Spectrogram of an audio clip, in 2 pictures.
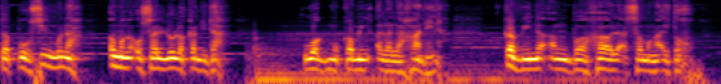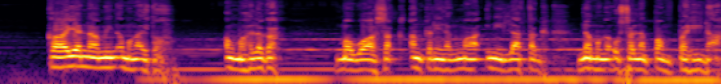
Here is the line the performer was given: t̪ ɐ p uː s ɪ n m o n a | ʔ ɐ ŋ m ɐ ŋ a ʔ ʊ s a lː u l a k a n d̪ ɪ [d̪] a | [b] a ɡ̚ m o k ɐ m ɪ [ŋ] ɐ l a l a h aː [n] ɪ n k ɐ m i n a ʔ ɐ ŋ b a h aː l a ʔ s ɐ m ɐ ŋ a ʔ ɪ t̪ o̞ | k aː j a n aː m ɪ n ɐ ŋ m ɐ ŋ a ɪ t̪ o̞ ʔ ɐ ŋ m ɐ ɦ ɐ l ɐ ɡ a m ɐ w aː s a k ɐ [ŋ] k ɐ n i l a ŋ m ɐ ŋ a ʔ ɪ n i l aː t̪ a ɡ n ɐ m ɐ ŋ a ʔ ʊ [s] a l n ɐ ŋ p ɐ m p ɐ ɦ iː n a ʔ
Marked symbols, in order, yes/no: yes, no, yes, yes, yes, yes

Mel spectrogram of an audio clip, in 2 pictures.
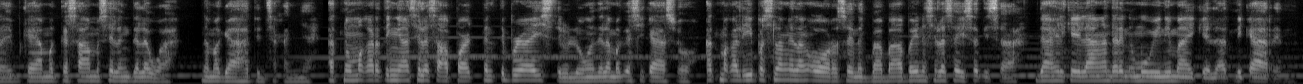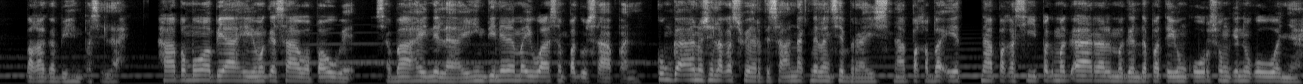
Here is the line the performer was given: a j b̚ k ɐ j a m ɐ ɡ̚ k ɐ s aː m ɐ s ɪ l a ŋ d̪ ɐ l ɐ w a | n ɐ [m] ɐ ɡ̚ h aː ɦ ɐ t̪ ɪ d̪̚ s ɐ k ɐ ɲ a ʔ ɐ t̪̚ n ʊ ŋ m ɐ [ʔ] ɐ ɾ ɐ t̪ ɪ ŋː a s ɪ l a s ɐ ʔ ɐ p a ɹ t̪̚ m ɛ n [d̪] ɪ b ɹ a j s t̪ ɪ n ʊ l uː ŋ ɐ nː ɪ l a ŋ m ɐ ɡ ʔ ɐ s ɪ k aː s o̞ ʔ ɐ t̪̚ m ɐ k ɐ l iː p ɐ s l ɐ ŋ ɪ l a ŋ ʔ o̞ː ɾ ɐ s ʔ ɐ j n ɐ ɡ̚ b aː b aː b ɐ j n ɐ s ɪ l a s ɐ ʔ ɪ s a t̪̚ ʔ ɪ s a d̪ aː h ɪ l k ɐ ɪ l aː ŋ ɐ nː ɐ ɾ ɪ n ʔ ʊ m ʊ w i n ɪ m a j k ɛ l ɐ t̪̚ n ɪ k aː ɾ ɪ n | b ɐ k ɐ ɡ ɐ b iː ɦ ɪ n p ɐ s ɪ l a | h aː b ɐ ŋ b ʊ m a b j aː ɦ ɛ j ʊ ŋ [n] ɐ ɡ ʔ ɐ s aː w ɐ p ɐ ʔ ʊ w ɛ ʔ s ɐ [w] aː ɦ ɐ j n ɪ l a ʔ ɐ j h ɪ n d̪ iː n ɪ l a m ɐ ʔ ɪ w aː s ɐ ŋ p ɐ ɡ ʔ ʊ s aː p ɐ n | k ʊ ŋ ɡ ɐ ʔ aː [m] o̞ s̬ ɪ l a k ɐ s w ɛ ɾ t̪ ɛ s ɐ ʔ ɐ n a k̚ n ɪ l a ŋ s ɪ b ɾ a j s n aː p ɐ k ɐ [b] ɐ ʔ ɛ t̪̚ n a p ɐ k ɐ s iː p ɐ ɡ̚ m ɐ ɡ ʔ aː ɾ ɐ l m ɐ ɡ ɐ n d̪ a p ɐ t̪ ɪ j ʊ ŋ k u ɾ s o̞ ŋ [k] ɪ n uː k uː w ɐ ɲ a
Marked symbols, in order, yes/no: yes, no, no, no, no, no, yes, yes

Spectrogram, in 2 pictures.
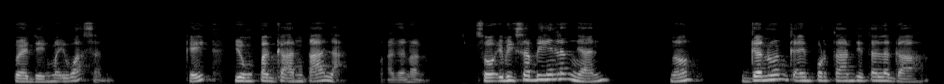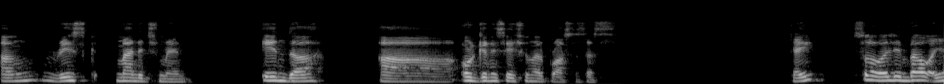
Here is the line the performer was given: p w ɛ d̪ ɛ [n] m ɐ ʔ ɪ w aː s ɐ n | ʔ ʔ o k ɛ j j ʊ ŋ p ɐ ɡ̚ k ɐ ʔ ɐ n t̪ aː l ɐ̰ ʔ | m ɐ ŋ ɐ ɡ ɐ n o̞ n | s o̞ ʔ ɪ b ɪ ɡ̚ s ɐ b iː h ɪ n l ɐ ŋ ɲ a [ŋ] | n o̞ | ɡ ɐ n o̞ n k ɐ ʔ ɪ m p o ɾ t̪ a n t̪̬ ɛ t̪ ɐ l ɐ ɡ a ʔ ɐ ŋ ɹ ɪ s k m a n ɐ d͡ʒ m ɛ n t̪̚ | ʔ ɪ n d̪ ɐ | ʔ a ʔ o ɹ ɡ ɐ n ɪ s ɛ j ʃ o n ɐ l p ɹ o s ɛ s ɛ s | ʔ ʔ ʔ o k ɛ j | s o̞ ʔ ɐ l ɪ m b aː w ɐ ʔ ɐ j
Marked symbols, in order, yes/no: no, no

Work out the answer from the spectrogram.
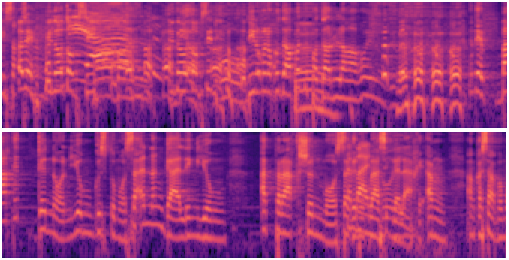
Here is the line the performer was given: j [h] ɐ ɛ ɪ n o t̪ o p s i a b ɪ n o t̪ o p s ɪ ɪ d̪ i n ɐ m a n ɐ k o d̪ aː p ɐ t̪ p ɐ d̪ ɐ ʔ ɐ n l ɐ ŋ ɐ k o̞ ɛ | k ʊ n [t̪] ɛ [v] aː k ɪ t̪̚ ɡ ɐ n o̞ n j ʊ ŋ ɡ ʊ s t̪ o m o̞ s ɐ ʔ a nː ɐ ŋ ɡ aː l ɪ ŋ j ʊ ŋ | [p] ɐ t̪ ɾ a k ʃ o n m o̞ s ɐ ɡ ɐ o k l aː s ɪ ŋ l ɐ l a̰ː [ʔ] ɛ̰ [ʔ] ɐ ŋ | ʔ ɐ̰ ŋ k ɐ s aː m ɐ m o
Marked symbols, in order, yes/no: no, no, no, no, no, yes

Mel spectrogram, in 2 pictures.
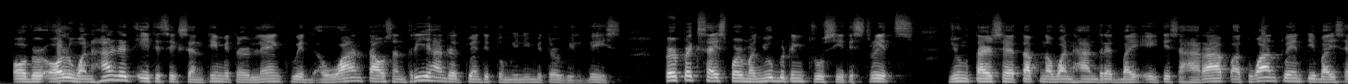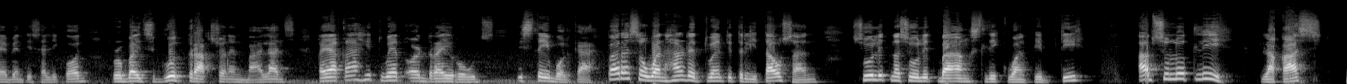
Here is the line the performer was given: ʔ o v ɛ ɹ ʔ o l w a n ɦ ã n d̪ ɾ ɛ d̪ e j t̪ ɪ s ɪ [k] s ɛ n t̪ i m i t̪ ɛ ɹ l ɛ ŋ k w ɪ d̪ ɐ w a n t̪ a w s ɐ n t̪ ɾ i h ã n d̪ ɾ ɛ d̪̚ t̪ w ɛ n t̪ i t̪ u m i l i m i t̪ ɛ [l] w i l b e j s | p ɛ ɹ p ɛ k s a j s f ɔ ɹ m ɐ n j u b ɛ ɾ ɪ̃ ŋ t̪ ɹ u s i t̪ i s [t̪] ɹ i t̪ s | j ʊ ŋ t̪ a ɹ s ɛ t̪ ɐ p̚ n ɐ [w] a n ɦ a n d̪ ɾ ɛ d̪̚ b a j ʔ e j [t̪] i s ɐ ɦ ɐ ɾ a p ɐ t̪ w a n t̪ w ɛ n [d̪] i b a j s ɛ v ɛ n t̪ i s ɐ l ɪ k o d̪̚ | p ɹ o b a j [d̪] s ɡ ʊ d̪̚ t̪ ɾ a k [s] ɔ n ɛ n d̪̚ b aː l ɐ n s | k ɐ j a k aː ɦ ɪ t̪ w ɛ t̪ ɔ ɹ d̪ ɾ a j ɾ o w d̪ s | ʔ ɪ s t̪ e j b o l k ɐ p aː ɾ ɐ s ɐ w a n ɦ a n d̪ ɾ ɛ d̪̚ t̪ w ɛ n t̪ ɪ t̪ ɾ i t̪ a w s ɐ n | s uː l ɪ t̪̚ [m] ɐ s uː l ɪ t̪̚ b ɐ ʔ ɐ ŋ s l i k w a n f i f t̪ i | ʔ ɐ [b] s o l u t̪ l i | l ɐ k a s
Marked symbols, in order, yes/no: yes, no, yes, yes, yes, no, yes, no, no, yes

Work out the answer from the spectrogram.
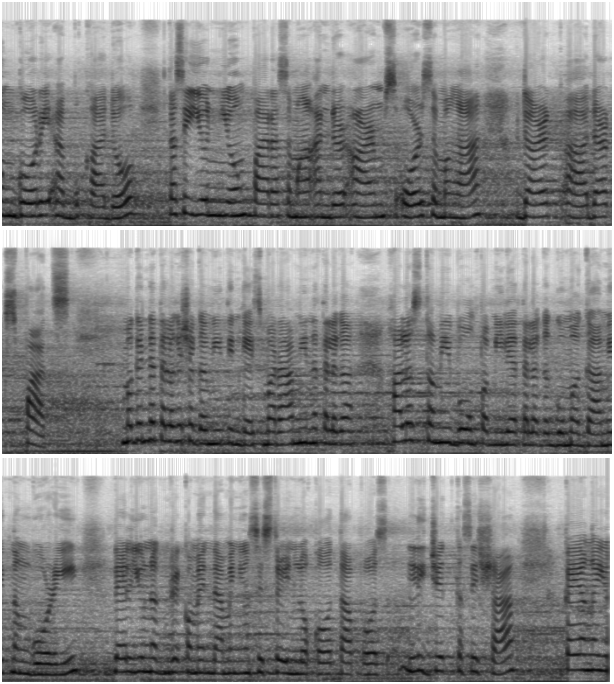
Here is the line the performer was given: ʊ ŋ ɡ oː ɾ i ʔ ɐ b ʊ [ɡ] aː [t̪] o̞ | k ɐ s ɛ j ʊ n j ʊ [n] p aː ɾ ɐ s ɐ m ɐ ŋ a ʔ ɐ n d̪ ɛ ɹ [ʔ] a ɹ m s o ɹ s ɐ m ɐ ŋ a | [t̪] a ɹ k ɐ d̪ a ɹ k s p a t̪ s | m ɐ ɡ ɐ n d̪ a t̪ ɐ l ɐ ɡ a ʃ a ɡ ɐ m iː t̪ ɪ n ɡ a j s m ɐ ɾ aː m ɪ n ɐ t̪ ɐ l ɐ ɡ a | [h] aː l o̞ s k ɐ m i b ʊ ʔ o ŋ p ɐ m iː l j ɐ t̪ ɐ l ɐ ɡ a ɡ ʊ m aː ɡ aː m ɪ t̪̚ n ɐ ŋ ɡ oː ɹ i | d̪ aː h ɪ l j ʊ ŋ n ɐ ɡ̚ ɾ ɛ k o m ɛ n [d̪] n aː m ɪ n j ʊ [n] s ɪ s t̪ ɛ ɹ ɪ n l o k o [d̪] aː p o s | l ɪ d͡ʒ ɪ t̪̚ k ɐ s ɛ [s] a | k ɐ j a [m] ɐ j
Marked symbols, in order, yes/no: no, no, no, yes, no, yes, yes, no, no, no, no

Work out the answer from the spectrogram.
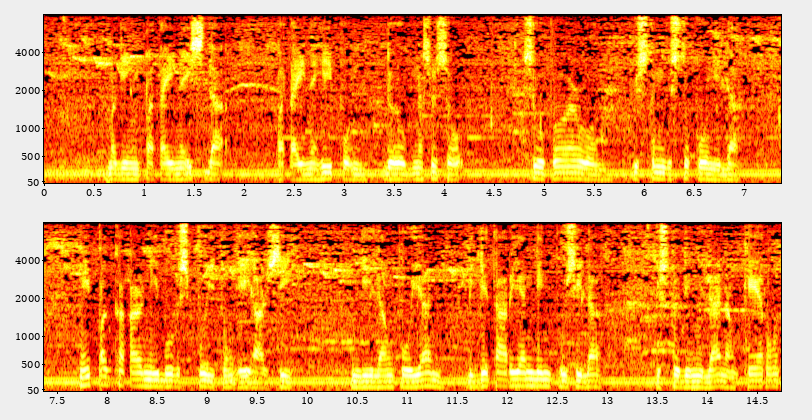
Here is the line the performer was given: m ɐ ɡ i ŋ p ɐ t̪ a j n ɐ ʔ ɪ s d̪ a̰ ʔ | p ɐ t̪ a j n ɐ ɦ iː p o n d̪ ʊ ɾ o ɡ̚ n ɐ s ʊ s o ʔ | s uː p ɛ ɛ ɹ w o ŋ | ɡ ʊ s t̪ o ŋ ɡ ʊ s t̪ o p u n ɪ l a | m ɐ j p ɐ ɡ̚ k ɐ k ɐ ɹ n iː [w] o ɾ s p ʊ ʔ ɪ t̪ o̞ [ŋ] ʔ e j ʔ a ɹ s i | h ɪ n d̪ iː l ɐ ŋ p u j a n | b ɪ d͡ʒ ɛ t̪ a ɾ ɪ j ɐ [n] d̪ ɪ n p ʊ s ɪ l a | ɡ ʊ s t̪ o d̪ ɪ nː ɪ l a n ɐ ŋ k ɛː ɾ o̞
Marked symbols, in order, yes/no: no, yes, yes

